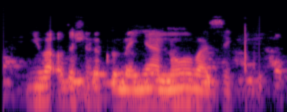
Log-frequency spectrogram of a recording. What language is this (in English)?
Kinyarwanda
